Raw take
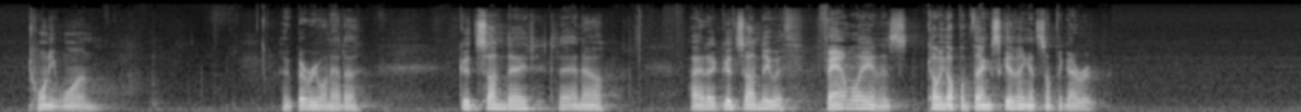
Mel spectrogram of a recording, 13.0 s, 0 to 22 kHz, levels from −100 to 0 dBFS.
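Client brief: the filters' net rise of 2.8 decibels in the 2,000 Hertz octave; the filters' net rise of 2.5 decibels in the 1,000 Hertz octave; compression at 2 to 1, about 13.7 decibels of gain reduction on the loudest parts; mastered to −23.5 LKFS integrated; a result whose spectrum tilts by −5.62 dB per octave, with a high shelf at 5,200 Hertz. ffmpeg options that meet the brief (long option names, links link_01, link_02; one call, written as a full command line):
ffmpeg -i in.wav -af "equalizer=frequency=1000:width_type=o:gain=3,equalizer=frequency=2000:width_type=o:gain=3.5,highshelf=frequency=5200:gain=-8,acompressor=threshold=-39dB:ratio=2,volume=11.5dB" out.wav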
